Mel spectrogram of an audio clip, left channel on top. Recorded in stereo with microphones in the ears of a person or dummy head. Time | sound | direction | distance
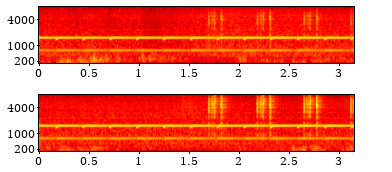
0.0 | a vehicle | 5° right (ahead or behind) | ?
1.7 | a camera shutter | 35° right (ahead or behind) | ?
